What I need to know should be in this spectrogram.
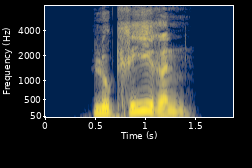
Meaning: to win, to profit by means of
- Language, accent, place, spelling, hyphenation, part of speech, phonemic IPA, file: German, Germany, Berlin, lukrieren, lu‧k‧rie‧ren, verb, /luˈkʁiːʁən/, De-lukrieren.ogg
